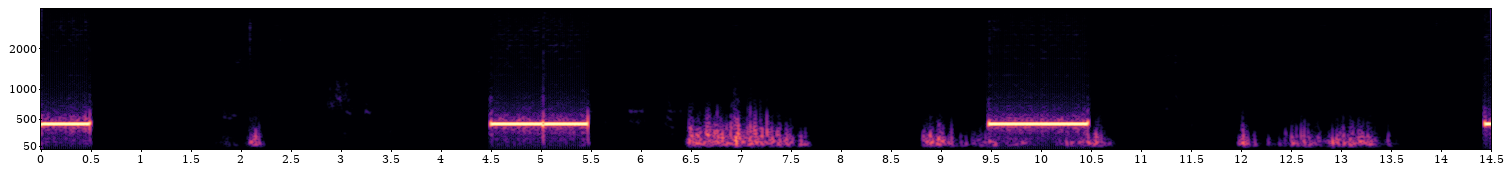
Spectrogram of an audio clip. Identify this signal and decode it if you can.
Ringback tone (Europe, 425 Hz).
